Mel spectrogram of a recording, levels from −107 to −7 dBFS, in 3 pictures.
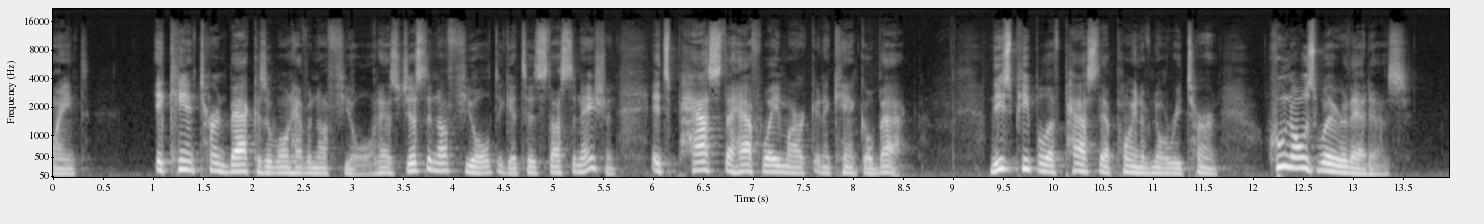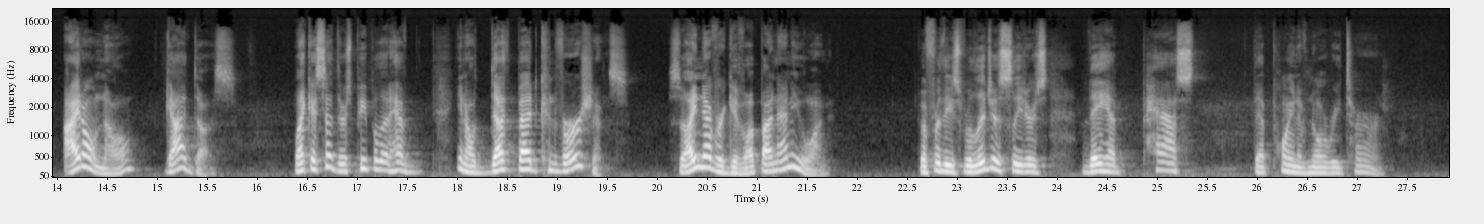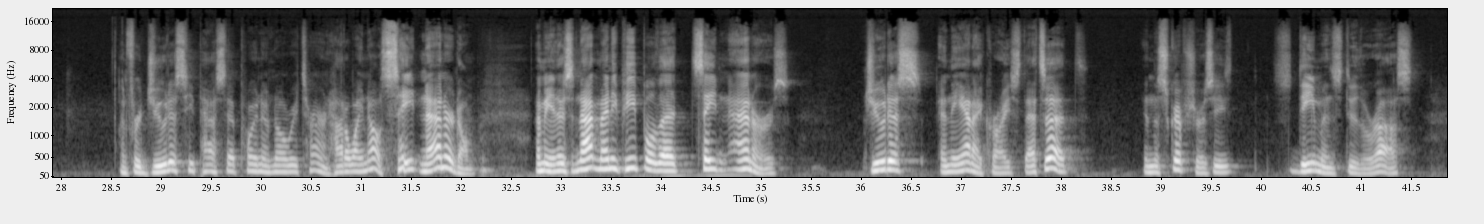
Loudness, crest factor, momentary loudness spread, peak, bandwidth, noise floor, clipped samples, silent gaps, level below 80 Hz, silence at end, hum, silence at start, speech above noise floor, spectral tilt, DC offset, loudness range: -22 LUFS; 22 dB; 14 LU; 0 dBFS; 17 kHz; -61 dBFS; under 0.1%; none; -56 dBFS; 0.35 s; none; 0 s; 40 dB; -5.5 dB/octave; under 0.1%; 6 LU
